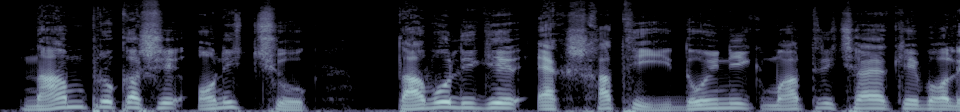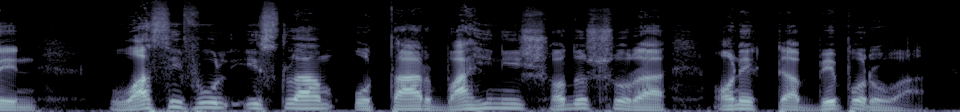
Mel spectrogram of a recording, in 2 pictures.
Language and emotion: Bengali, neutral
